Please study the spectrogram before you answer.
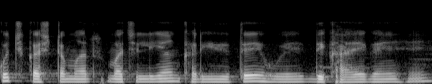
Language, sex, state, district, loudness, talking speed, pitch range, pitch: Hindi, male, Uttar Pradesh, Lucknow, -20 LUFS, 110 wpm, 120-130 Hz, 125 Hz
